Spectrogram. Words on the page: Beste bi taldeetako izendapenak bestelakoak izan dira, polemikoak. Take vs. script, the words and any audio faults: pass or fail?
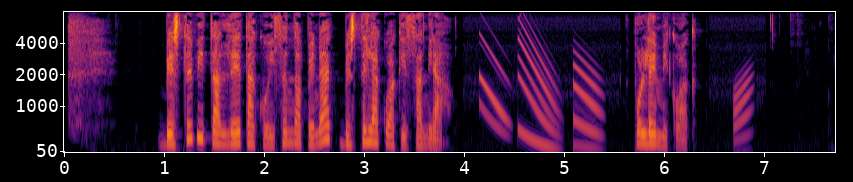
fail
